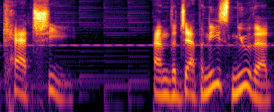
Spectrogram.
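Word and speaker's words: Cait Sith: in the west that thought this name was pronounced Kate Sith but it is of like gelic origin or like or definitely Celtic origin and it's pronounced cat shei and the Japanese knew that because it's um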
